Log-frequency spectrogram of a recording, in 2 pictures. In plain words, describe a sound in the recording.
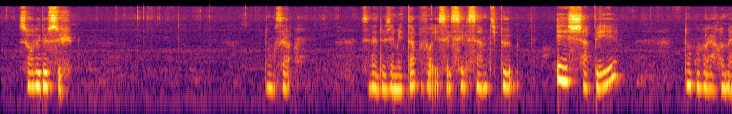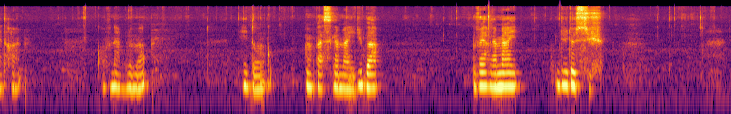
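A metal hook softly scrapes and clicks against loom pegs as yarn is pulled.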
